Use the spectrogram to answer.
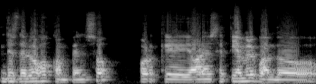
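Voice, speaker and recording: A man speaks with a Galician accent. His pitch sits in the medium range. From Galicia, Spain. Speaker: software engineer. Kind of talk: interview. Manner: halting, frequent repetitions.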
